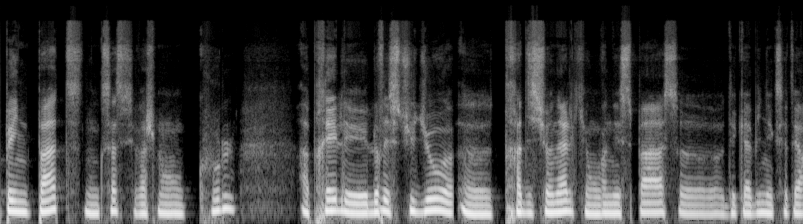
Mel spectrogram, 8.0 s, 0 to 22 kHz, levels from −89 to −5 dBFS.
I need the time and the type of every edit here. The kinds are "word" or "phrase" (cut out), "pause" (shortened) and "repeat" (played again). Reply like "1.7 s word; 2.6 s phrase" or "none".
1.2 s word; 3.8 s word; 4.5 s word; 6.0 s word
